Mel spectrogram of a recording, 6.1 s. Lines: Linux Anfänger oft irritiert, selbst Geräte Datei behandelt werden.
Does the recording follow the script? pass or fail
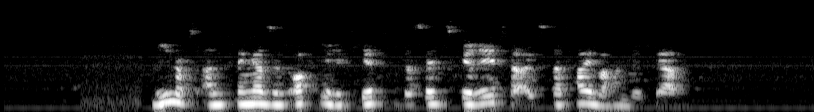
fail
